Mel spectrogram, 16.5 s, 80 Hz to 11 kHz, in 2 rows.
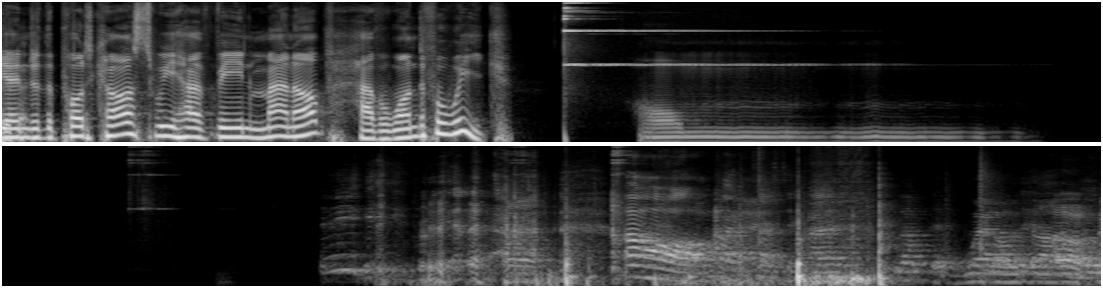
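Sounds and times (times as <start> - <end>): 
speech: 0.0 - 3.9, 4.8 - 5.4, 11.4 - 14.8, 15.5 - 16.4
faint clink: 4.2 - 5.2, 9.2 - 9.6
person humming a low steady tune: 4.8 - 7.7
people laughing: 10.7 - 16.4.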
